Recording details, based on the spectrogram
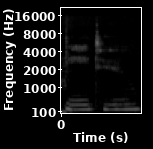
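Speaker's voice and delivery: bored, hushed, flat, unenthusiastic, barely audible. Repeating her own earlier reply to her chat partner: mock-unenthusiastic. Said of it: "You sounded so unenthusiastic to talk to me".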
